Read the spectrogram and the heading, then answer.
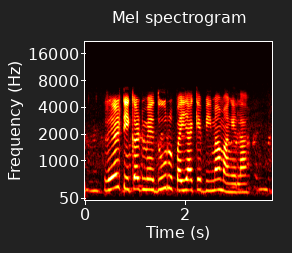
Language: Bhojpuri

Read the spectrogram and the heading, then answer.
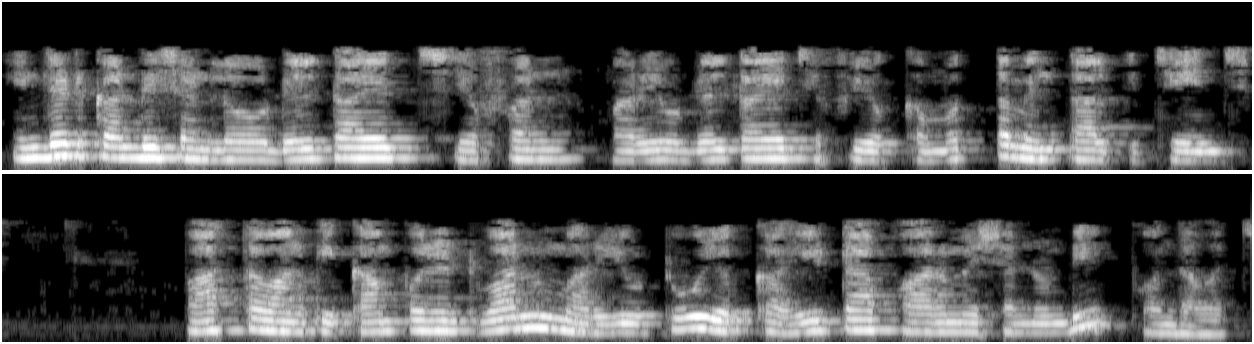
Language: Telugu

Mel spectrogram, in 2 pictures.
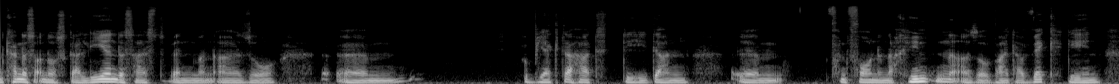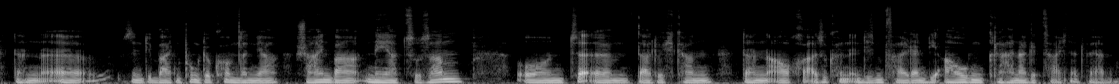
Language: German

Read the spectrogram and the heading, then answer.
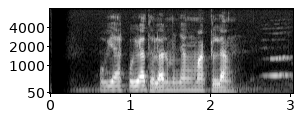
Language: Javanese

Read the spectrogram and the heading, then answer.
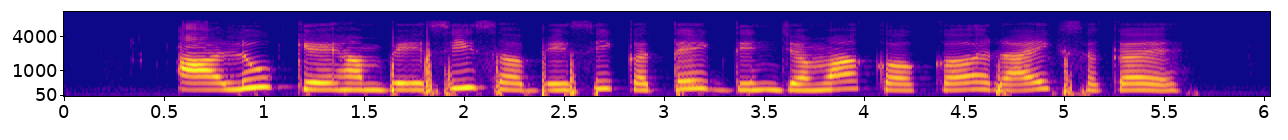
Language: Maithili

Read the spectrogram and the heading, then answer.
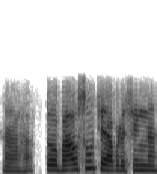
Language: Gujarati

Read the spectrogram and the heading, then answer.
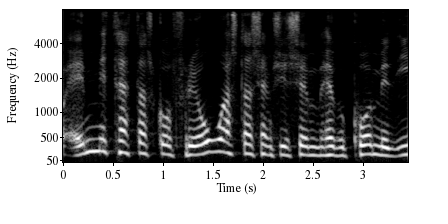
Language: Icelandic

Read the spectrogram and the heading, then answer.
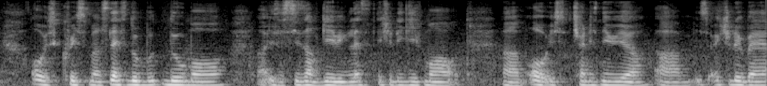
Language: English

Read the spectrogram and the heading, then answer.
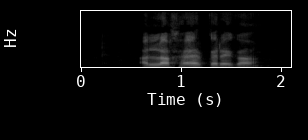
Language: Urdu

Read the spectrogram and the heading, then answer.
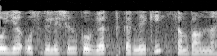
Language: Hindi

